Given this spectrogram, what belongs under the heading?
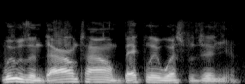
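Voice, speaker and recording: A man in his thirties from the US South trades rough, laughing stories on a podcast. His voice sits low and mellow. The recording is dry and a little dull. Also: moderate pace, no echo. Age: 30s. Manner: loose, profane storytelling with frequent laughs. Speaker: podcast co-host. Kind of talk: casual chat.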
